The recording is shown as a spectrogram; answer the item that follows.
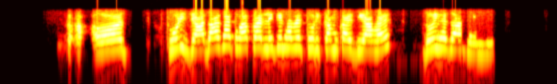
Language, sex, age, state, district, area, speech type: Hindi, female, 18-30, Madhya Pradesh, Seoni, urban, conversation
